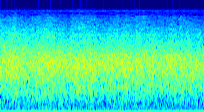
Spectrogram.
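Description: Large congregation applauding, a steady clatter of many hands.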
